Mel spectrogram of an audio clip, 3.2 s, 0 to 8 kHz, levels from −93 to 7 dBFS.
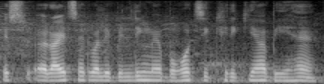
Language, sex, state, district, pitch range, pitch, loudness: Hindi, male, Arunachal Pradesh, Lower Dibang Valley, 130-140 Hz, 135 Hz, -19 LUFS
